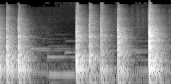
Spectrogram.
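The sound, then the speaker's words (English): A rhythmic, friendly knocking on the locked door of a hovel in a village: two quick raps, a brief pause, then four more in a row and one final knock, crisp and moderately loud with nothing else heard. “And Thorfinn comes up to the door and just gives a little friendly knock.”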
